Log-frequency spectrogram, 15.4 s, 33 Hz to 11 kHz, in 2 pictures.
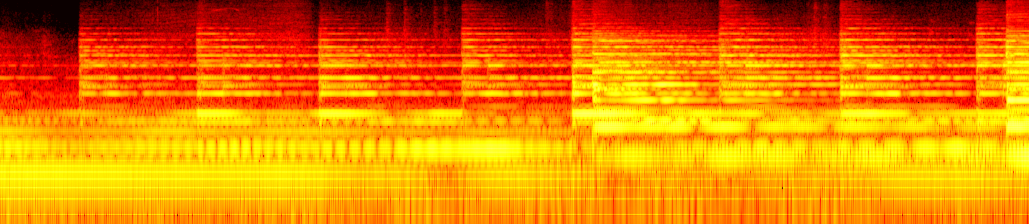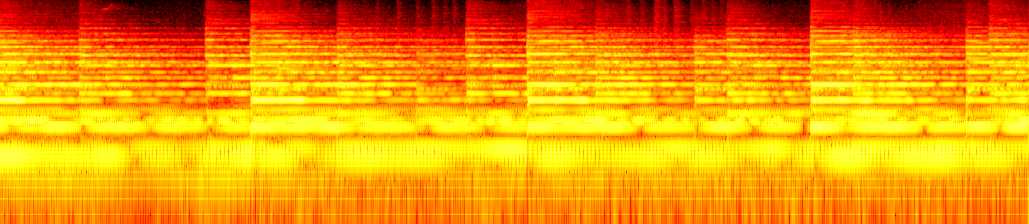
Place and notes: Huldange, Luxemburg - Huldange, church, bells
An der Hauptstraße nahe der Kirche. Der Klang der Abendglocken um 20:00 Uhr begleitet vom Straßenverkehr vorbeifahrender Fahrzeuge. Wenn man aufmerkam hinhört, bemerkt man das an- und auschwingen der Glocke im Glockenturm.
At the main street nearby the church. The sound of the church bells at 8 p.m.accompanied by the traffic sound of cars passing by. If you listen careful you can hear the swinging of the bell in the bell tower.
